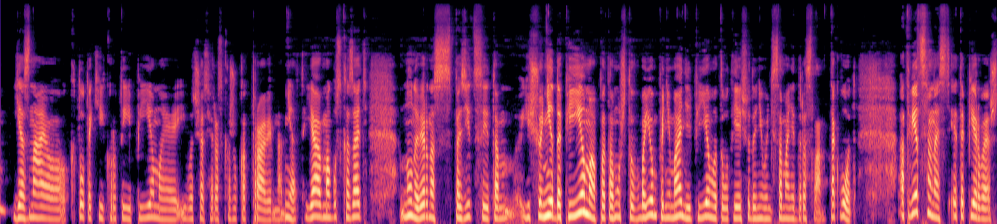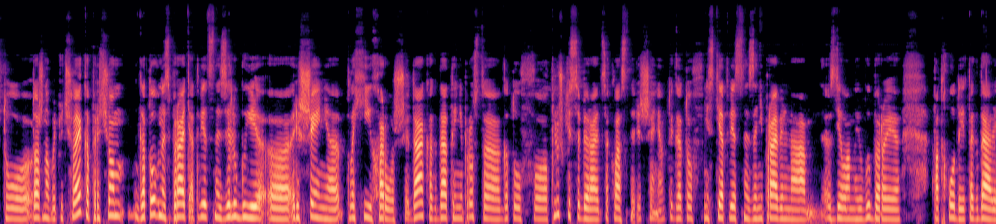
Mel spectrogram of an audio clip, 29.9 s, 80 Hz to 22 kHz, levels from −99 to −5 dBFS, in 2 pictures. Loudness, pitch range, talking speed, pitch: -18 LUFS, 185-220 Hz, 170 wpm, 200 Hz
